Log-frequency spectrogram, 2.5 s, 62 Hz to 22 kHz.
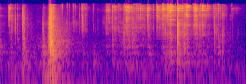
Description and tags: Unlock the door (1)
Unlocking a door with a key. Recorded with a Zoom H2n.
unlock, door, unlocking, key, lock, open, opening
